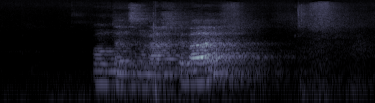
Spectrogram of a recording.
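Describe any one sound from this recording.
A man speaks loudly and briefly close by.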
